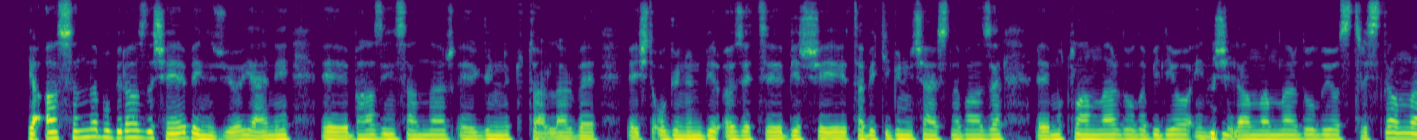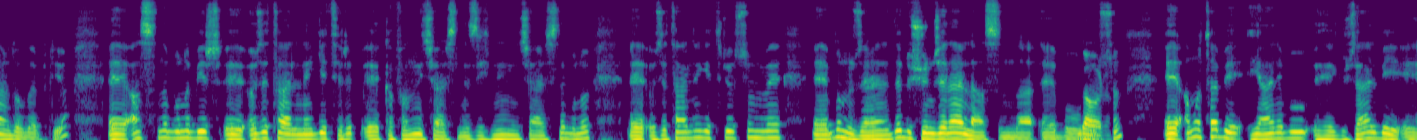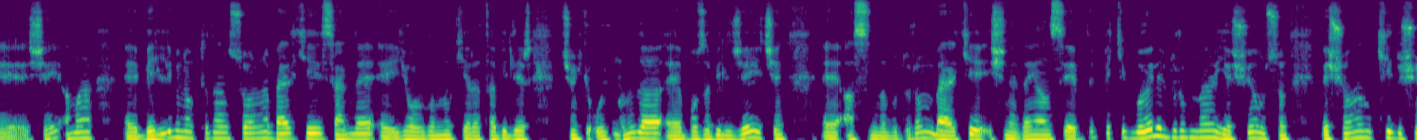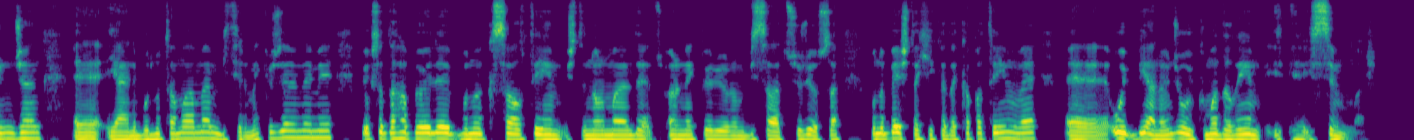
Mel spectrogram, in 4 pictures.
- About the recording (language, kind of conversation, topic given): Turkish, advice, Uyumadan önce zihnimi sakinleştirmek için hangi basit teknikleri deneyebilirim?
- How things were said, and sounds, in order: tapping; other background noise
